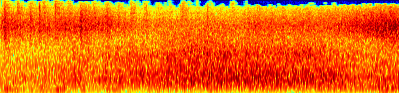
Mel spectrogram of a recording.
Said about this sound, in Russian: Над волнующимся зимним морем нависли серые тучи. Волны разбиваются о берег.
